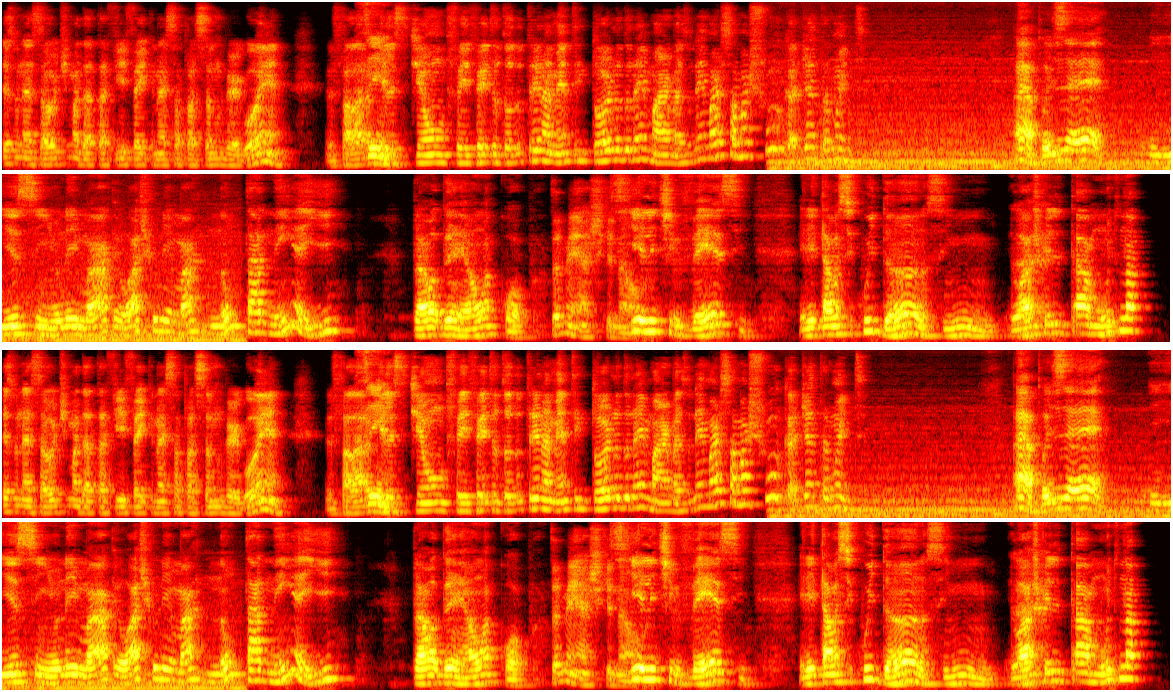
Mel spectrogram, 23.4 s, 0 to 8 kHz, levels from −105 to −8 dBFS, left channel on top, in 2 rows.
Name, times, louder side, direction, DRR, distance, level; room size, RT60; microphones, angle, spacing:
voice 1, 0.0-8.6 17.2-18.1 21.8-22.1, right 2 dB, 55° right, 1.0 m, -35 dB
sound 1, 7.6-14.1, left 1 dB, 70° left, 0.7 m, -41 dB
voice 2, 10.1-11.1 11.4-15.1 15.8-16.9 17.8-23.0, right 1 dB, 25° right, 0.6 m, -28 dB
5.3 x 2.3 x 2.8 m
head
